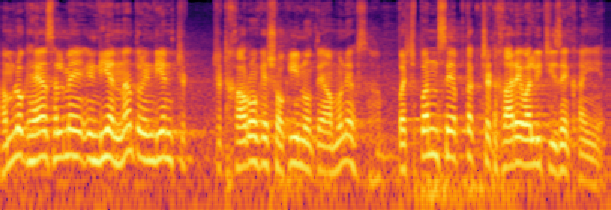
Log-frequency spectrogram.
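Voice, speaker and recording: A man's voice: high-pitched, lively intonation. A man preaching in a humorous religious lecture, wandering off the topic and acting out quotes. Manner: digressive, joking, acts out quotes. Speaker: Islamic preacher. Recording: reverberant hall, faint background noise.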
